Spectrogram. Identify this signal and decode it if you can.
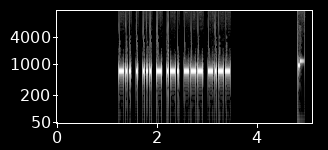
Morse code, heard as a keyed tone, about 34 wpm, 700 Hz. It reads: DESTROY
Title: Seven Letter Words - 35wpm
